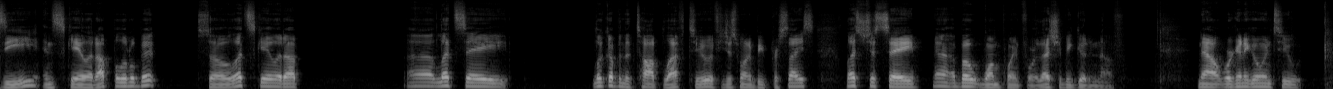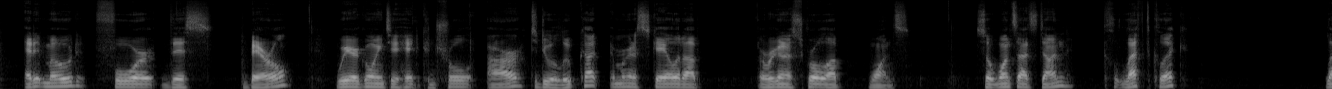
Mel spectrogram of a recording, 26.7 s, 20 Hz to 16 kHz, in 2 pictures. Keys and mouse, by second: 11.1 middle click, 13.3 Tab, 18.0 ctrl+r.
